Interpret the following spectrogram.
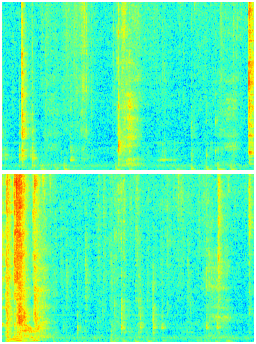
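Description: Screwdriver turning a screw into a clear plastic robot collar, and hands shifting the collar on its Lazy Susan bearing: scattered small clicks, taps and rubs of plastic and metal, with one louder, longer rub about five seconds in.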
